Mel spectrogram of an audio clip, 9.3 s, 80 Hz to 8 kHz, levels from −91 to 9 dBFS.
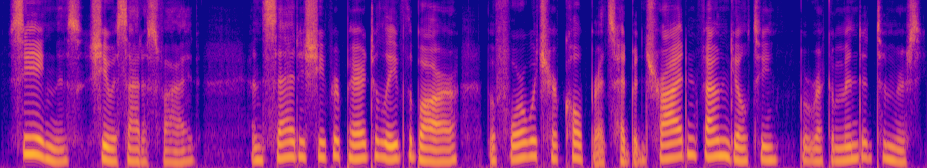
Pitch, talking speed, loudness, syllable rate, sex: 190 Hz, 180 wpm, -18 LUFS, 5.1 syllables/s, female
